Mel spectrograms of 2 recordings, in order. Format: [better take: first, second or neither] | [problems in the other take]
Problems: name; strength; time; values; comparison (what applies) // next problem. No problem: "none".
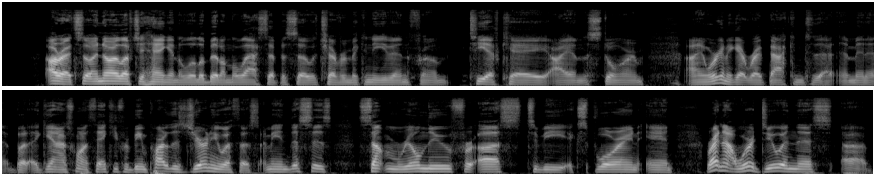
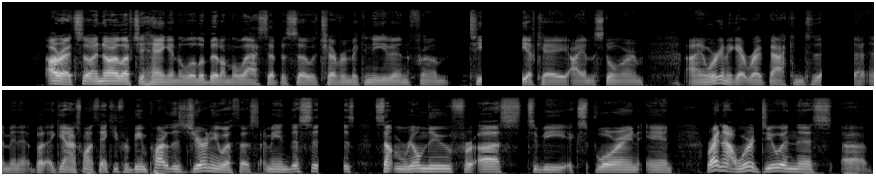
first | audio freezing; at 5 s, at 8 s and at 12 s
